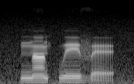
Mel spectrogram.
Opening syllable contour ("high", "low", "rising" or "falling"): high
